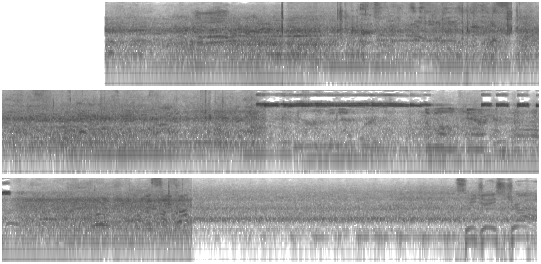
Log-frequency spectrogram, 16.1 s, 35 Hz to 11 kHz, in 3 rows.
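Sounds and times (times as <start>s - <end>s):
stadium crowd noise: 1.0s - 16.0s
shrill whistle blasts: 7.9s - 10.8s.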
